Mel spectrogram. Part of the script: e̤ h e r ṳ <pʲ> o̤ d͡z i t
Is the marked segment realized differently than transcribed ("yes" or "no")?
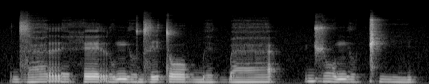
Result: yes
